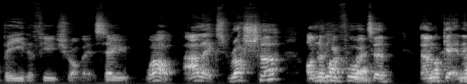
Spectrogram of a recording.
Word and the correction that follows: Rushmer: R-U-S-H-M-E-R, Alex Rushmer.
